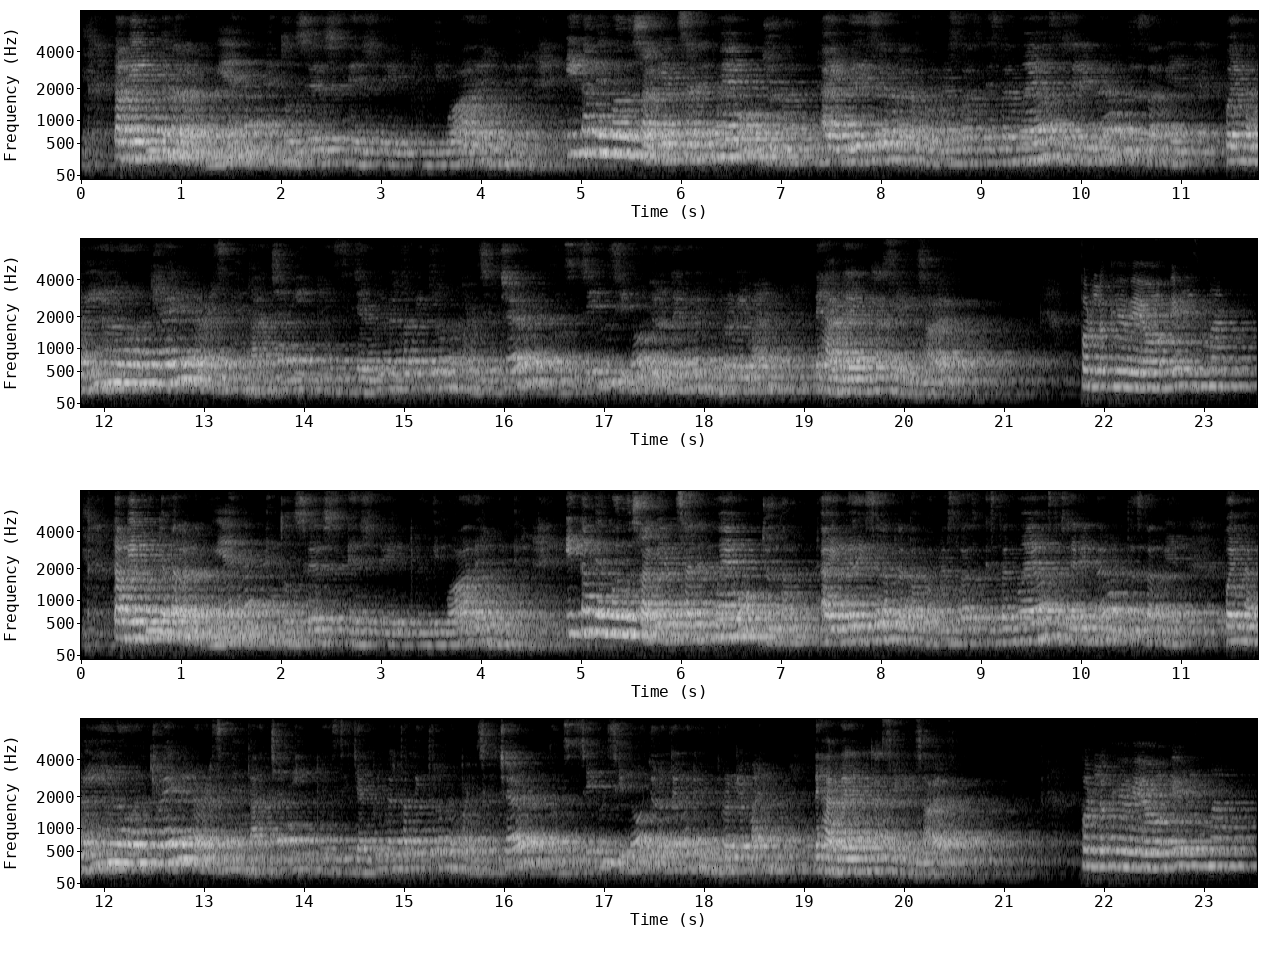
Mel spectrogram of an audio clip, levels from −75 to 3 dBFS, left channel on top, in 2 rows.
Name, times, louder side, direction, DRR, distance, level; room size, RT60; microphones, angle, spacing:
voice 1, 0.0-18.8 19.1-20.4, right 1 dB, 90° right, -5 dB, 1.2 m, -23 dB
voice 2, 12.0-12.8 19.2-19.3 21.4-23.2, equal, 85° left, -2 dB, 0.8 m, -28 dB
6.3 x 2.4 x 3.4 m, 2.5 s
head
